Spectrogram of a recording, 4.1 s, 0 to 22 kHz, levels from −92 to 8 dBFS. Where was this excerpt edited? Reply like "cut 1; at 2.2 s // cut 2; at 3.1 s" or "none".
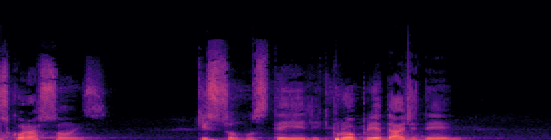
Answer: cut 1; at 2.4 s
